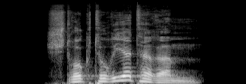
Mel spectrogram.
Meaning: strong dative masculine/neuter singular comparative degree of strukturiert
- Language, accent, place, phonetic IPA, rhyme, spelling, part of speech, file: German, Germany, Berlin, [ˌʃtʁʊktuˈʁiːɐ̯təʁəm], -iːɐ̯təʁəm, strukturierterem, adjective, De-strukturierterem.ogg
